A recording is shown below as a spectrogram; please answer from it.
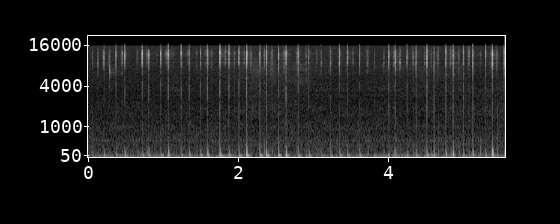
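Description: A small white hollow plastic ping pong ball is turned in the fingers and tapped with fingertips and nails close to the mic. It makes a quick, uneven run of about 40 short, dry taps, each a dull low thump with a faint bright click on top and almost no ring.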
